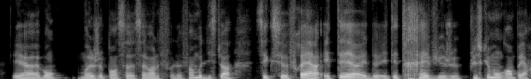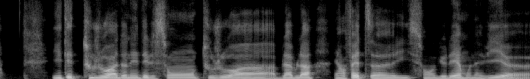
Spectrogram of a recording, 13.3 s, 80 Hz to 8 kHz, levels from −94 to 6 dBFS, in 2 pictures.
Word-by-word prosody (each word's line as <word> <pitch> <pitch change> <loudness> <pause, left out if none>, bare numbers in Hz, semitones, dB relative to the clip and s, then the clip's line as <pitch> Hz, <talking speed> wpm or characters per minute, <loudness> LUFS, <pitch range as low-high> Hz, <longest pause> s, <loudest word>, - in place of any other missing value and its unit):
et 95 - 0
heu, 95 -1 +2
bon, 110 +1 -1 0.2
moi, 105 0 0
je 100 0 -3
pense, 110 +1 -4
heu, 95 -2 0
savoir 100 +3 0
le 100 - -5
f 100 - -18
le 90 - -7
fin 110 +6 -4
mot 115 - +3
de - - -4
l'histoire. 95 - 0 0.3
C'est 115 - -1
que 110 - -9
ce 110 -3 +1
frère 95 - +6
était, 115 -2 +4
heu, - - -2
de 100 +2 -2
était 100 - -2
très 120 +2 +1
vieux 100 -2 -2
jeu, 90 -2 -5
plus 145 -3 -4
que - - -3
mon 120 -1 +5
grand-père. 110 -2 -1 0.6
Il - - -1
était 105 +1 +4
toujours 125 +2 +1
à 105 - +4
donner 105 -2 +1
des 100 +1 +1
leçons, 110 +3 -3
toujours 110 -2 -1
à 85 -4 -1
bla-bla, 95 +8 +1 0.3
et 90 - -7
en 90 -1 -2
fait, 125 +2 +2
heu, 85 -2 -1
ils 85 -1 -6
se 85 - -12
sont 85 - -8
engueulés 90 +4 -2
à 115 - +2
mon 80 -4 -5
avis, 100 +7 -1
heu, - - -1
100 Hz, 235 wpm, -24 LUFS, 90-110 Hz, 0.6 s, frère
